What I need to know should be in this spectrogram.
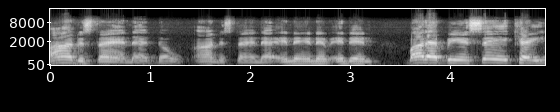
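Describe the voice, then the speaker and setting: A loud man speaks at a moderate pace with lively intonation. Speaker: podcast host. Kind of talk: casual chat. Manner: halting.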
